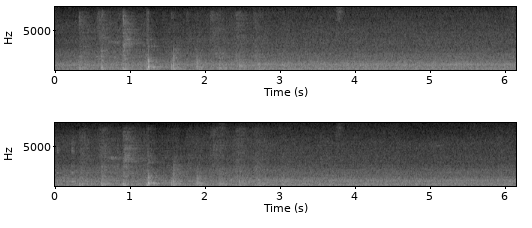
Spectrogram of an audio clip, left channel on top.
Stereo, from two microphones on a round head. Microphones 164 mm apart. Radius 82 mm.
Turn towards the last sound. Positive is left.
turn(degrees=20)  # may be behind; listen again after turning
